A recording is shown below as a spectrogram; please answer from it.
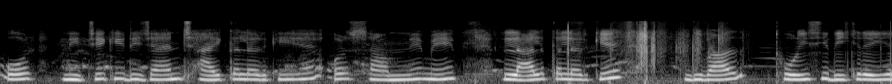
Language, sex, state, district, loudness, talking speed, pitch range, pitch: Hindi, female, Uttar Pradesh, Budaun, -16 LUFS, 140 wpm, 225-250 Hz, 235 Hz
